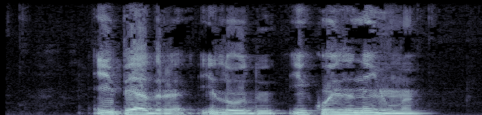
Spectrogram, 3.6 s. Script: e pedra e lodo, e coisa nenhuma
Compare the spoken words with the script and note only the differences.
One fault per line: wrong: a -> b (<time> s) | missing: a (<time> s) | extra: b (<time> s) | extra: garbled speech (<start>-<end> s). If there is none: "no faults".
no faults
